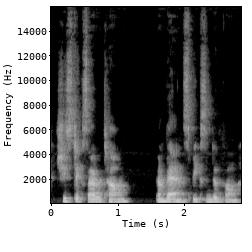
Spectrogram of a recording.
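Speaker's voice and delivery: plain reading voice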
